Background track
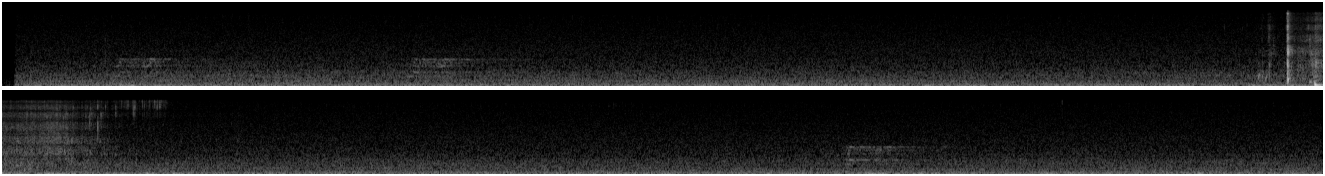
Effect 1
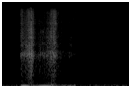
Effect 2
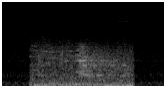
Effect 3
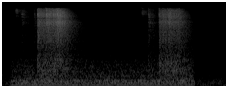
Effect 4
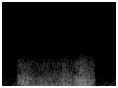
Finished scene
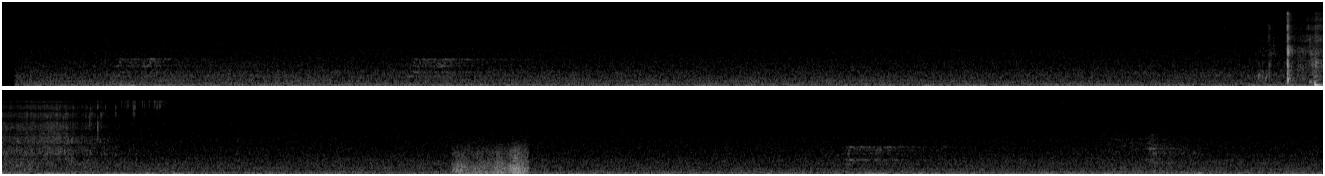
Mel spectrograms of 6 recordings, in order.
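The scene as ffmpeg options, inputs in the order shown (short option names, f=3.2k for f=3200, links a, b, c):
-filter_complex "[0:a]volume=-6.5dB[a];[4:a]dynaudnorm=f=140:g=3:m=11.5dB,atrim=end=1.14,asetpts=PTS-STARTPTS,volume=-7dB,afade=t=in:d=0.004:c=hsin,afade=t=out:st=1.136:d=0.004:c=hsin,adelay=17550[b];[2:a]atrim=end=1.62,asetpts=PTS-STARTPTS,volume=-17.5dB,afade=t=in:d=0.004:c=hsin,afade=t=out:st=1.616:d=0.004:c=hsin,adelay=23910[c];[a][b][c]amix=inputs=3:normalize=0"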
